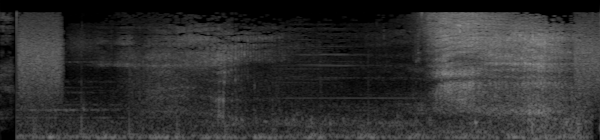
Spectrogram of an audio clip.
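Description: Film soundtrack of an underwater shark scene: a deep, steady rumble of score and sound design, with a hiss swelling up over the last second and a half. The hiss is the noise given to the shark, which sharks do not really make.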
